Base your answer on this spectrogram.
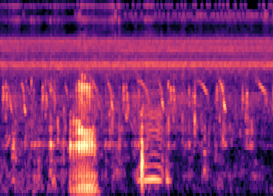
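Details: Native pigs being fed on a farm: one short, harsh squeal lasting under half a second, then a quick higher chirp, over a steady insect hiss and scattered clicking.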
